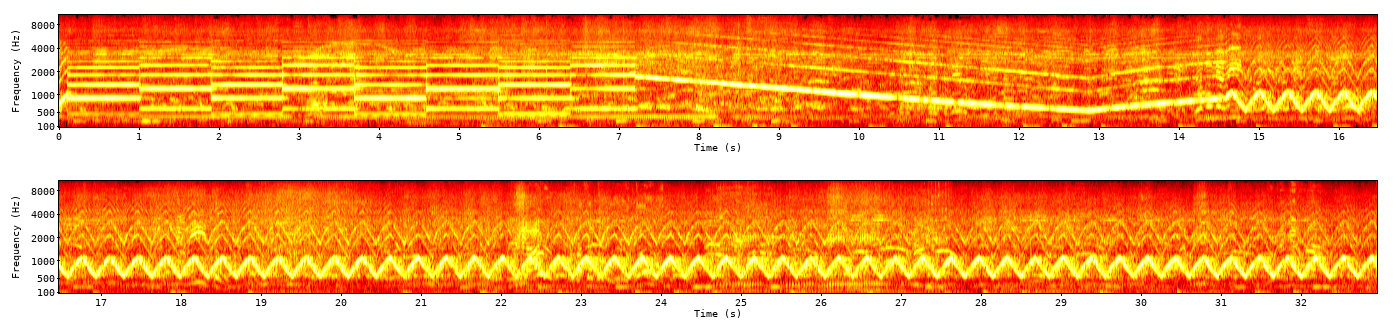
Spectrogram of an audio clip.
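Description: Fire truck's electronic siren cycling through its tones. First comes a stepped pattern of short notes, then about a quarter of the way in one long falling wail that turns back up. From about halfway it settles into a fast yelp of roughly three rising-and-falling sweeps a second, over a low engine rumble.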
